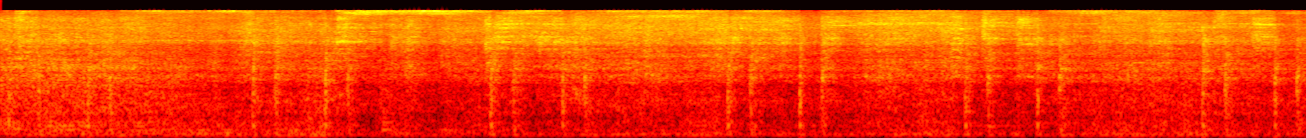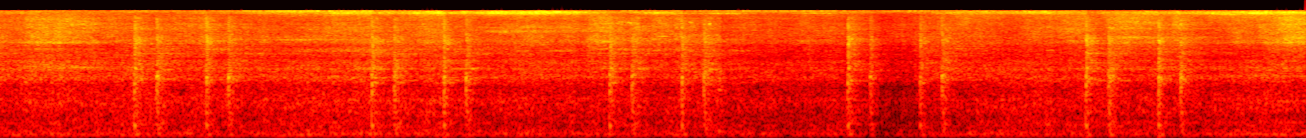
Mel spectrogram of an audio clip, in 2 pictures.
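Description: Freight wagons clatter rhythmically over the rail joints.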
